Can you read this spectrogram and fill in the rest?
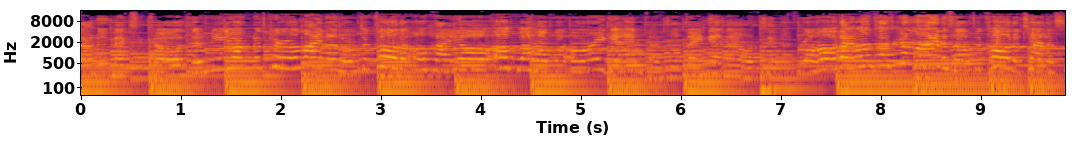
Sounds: Female singing, Music

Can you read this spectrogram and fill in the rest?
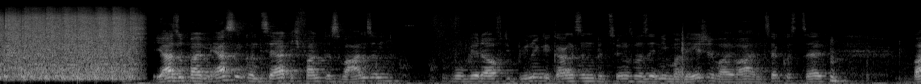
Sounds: Music, Percussion, Speech

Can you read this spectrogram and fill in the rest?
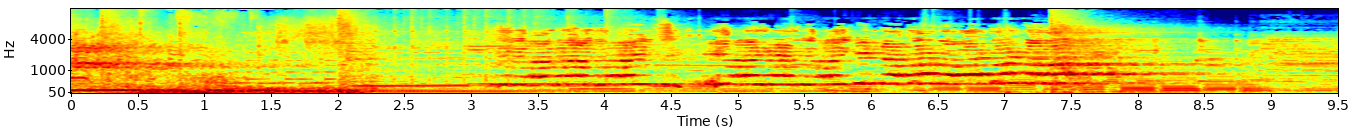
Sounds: Music, Speech

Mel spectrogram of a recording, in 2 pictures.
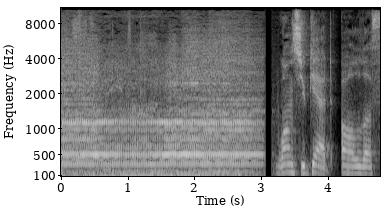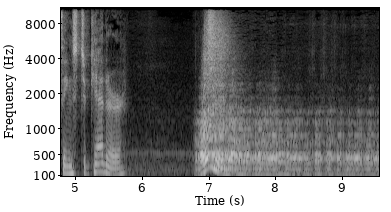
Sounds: Speech

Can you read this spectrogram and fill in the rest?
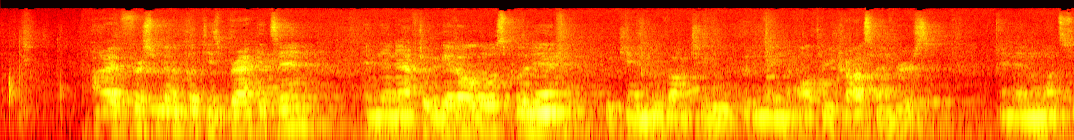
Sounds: Speech

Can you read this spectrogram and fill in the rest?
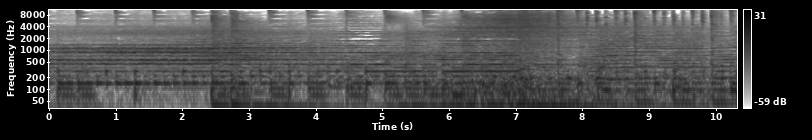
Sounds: Music

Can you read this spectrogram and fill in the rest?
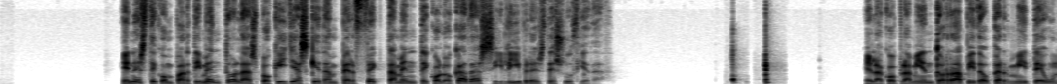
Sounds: Speech

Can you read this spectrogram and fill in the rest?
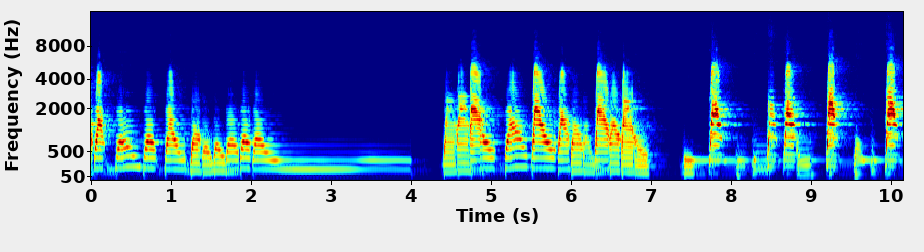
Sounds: Distortion, Music

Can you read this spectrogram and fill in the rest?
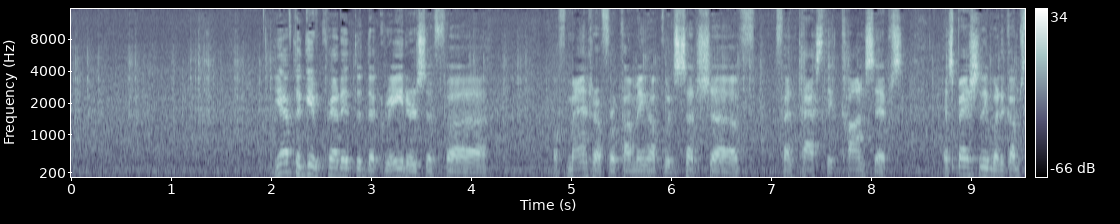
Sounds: Speech

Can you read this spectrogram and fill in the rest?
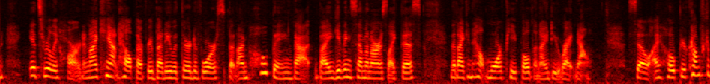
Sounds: Speech

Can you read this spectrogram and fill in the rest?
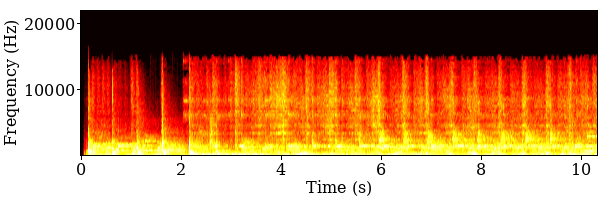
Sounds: thud, Music

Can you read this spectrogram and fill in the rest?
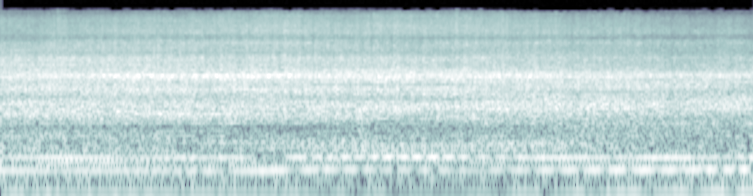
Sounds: Truck, Vehicle

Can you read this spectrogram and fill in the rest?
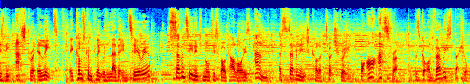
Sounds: Music, Speech

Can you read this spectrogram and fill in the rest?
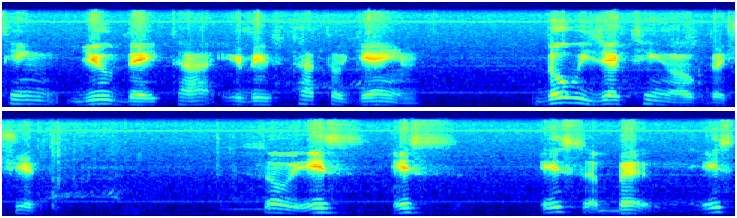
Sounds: Printer, Speech

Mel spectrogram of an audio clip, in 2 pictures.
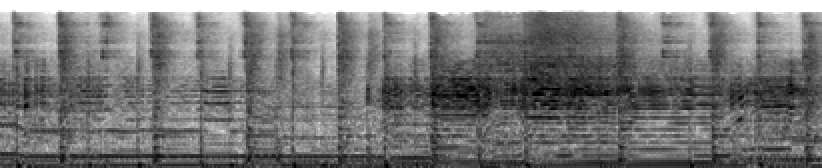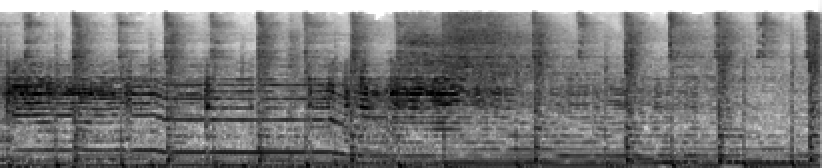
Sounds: Music

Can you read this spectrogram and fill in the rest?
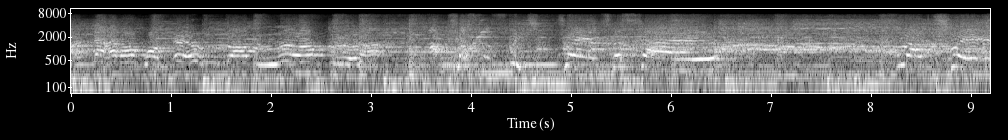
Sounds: Music, Progressive rock, Heavy metal, Punk rock, Rock and roll, Grunge

